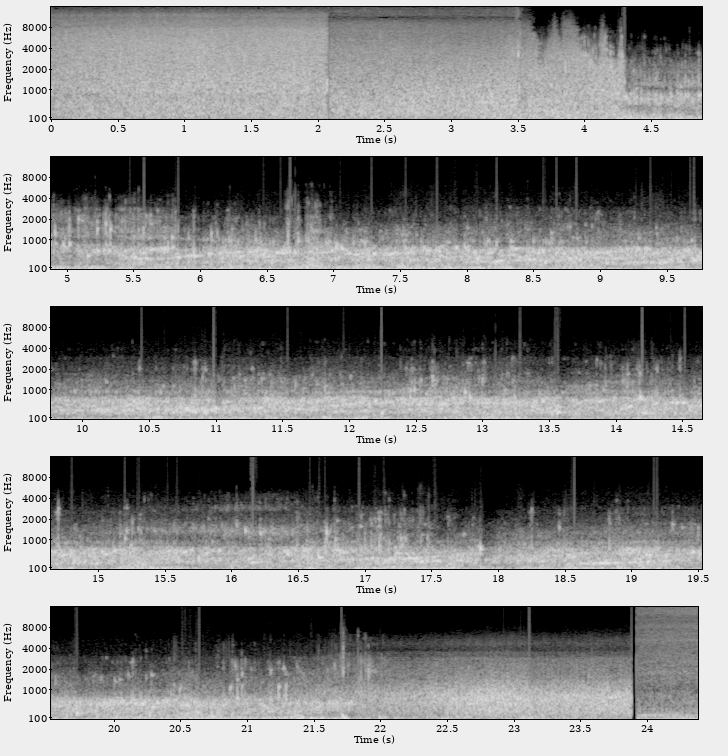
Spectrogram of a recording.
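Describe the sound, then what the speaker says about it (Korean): A natural waterfall at a mountain spring roars as a dense, continuous rush of falling water, loud and close, steady for the whole stretch with no voices. "웅교산 약수터에서 자연산 폭포와 약수터를 영상에 한번 담아봤는데요"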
